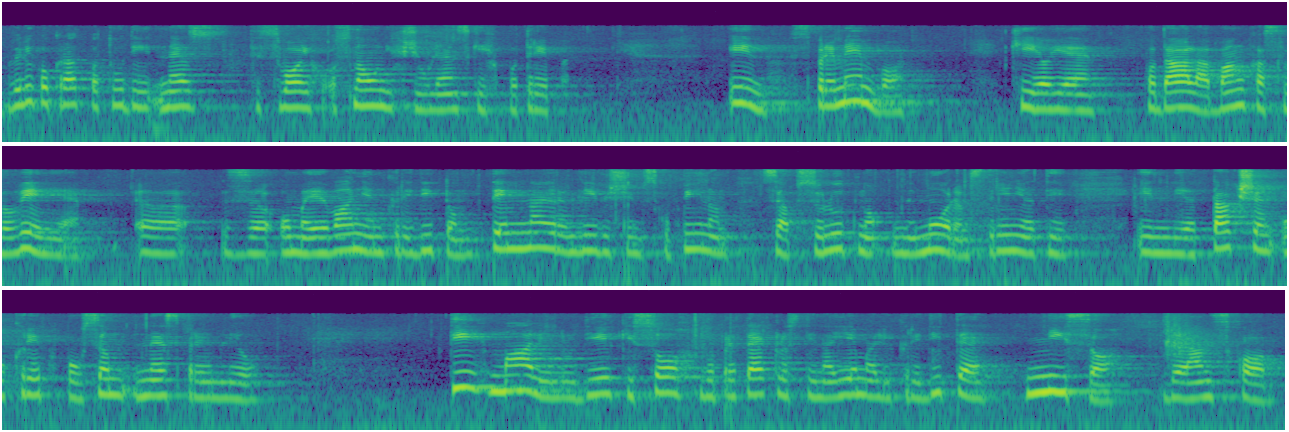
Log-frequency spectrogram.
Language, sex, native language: Slovenian, female, Slovenian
